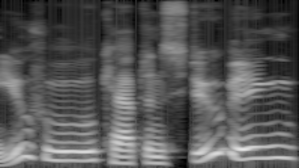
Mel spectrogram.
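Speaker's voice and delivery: yelled out very high. Recapping a show's last scene, a character calls to the captain, yelling in Scarecrow voice. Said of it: "and he's yelling".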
